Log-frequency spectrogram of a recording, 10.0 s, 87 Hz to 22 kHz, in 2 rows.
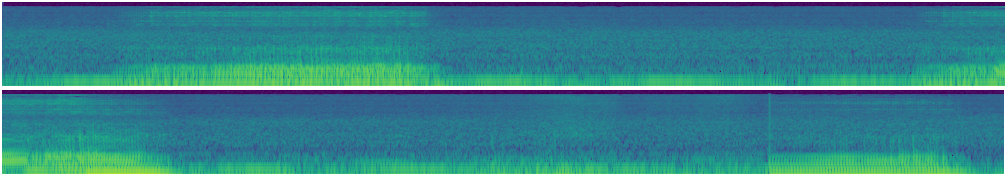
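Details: Loud, low rattling snores on in-breaths, about 15 breaths a minute, with quieter breathing between; snoring during sleep.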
